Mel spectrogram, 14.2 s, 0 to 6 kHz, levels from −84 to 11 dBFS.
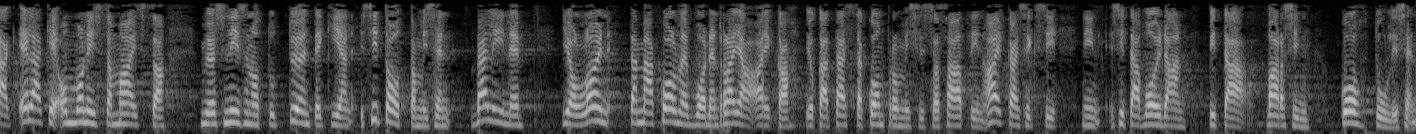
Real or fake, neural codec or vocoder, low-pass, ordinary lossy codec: real; none; 5.4 kHz; none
